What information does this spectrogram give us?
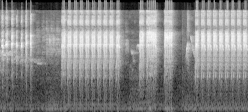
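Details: Grey-cheeked Bulbul, master audio for training songbirds: quick chirps, then long runs of harsh buzzy rasps repeated about three times a second, with brief pauses and a couple of drawn-out scratchy notes.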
